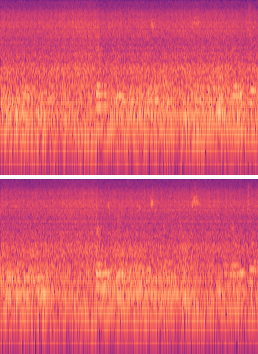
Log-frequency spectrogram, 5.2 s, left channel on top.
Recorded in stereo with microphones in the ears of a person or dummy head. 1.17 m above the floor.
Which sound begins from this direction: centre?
A man speaking, at 1.9 s.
